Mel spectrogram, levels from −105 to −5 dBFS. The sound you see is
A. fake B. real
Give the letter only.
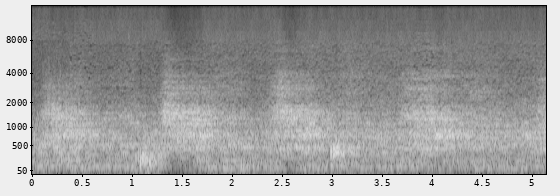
A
